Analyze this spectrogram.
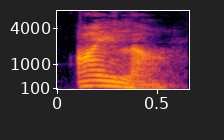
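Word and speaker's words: Isla: Number three is pronounced: eye-la.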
